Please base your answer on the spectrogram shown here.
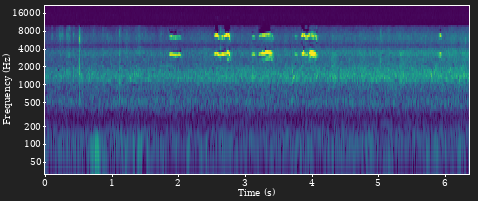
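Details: Juvenile bald eagles at their nest during eel and fish deliveries, June 29, 2021, with a scuffle over food. A short run of four or five high, thin piping notes, repeated about every half second, against constant hiss.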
